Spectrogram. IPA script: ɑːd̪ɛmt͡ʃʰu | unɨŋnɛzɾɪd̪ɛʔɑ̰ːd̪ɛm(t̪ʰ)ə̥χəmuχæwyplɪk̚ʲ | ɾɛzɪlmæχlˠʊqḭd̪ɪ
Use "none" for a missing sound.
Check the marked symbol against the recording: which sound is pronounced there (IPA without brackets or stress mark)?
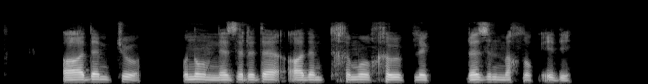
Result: t̪ʰ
